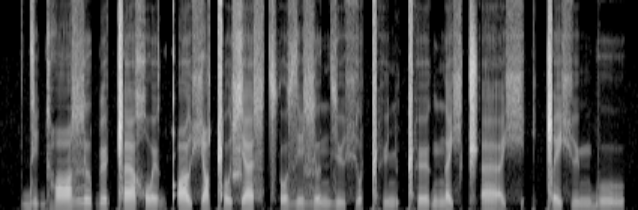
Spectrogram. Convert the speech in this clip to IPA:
d i ɡʱ ɑ ɮ ɯ ɓ ø ǁ æ χ w ø ɡ qʼ o ç ɑ ǁ o ɕ æ ɬ t͡sʼ o z i ɮ ɯ n z y ç o ǁʰ y n ǁʰ ø ɡ n æ ç t͡ʃʼ æ ç | ǁ e ç y m b u

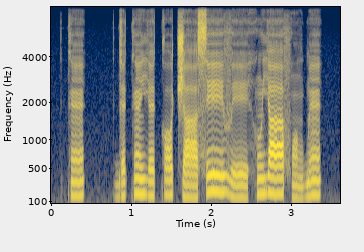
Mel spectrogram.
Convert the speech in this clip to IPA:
k ɛ̃˧ | ɡ ɛ˧ k ɛ̃˦ j ɛ˧ k ɔ˧ t͡ʃ aː˨ s eː˦ v eː˨ h ũ˦ j aː˦ f ɔ̃˨ ɡ͡b ɛ̃˦

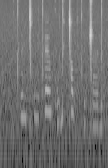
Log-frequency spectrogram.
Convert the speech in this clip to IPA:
tʰ ɪ˧ n ǀʰ i˧ tʰ ɛ˦ ə̯ kʷʼ ə˨ d ɪ˦ ǀ ɒ˦ kʷ tʰ ɪ˨ ǁ ɜ˨ d

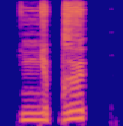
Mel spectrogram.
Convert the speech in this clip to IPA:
ɲ ɛ˨˩ p̚ ɣ ə˦˥ t̚

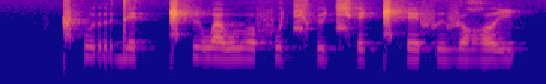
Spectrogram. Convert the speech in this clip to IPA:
ǁʰ u r d e k ǁʰ ɨ w ɐ w u o̯ f u t͡ɕʰ ʉ t͡ɕʰ e ǁʰ e f ɨ v ʉ ʁʷ i

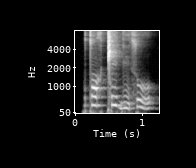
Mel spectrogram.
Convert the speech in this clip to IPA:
t ɒ˥˧ x ǁ e˥˩ ɡ ẽ˧˩˧ s o˧˩˧

